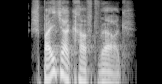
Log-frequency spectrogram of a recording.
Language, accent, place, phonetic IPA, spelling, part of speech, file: German, Germany, Berlin, [ˈʃpaɪ̯çɐˌkʁaftvɛʁk], Speicherkraftwerk, noun, De-Speicherkraftwerk.ogg
- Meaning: storage power station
